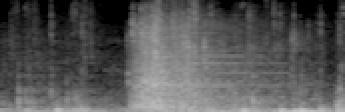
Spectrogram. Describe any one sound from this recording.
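A heavy door swings open.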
